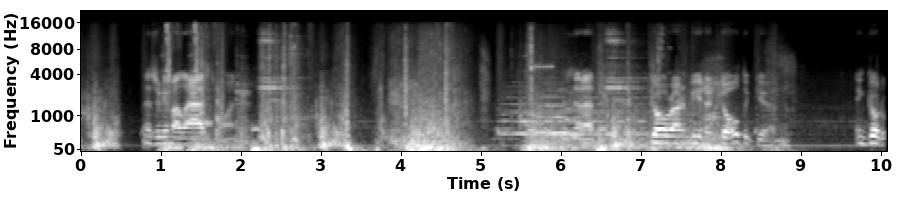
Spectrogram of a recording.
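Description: Cartoon fighters clash with quick hits and swooshes.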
